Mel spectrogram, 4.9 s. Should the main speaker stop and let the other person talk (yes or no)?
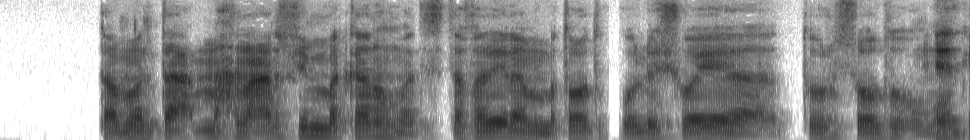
yes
